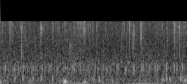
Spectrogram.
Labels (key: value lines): label: biophony, rattle
recorder: SoundTrap 500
